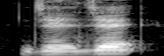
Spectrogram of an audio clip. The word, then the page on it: jeje: Apatani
